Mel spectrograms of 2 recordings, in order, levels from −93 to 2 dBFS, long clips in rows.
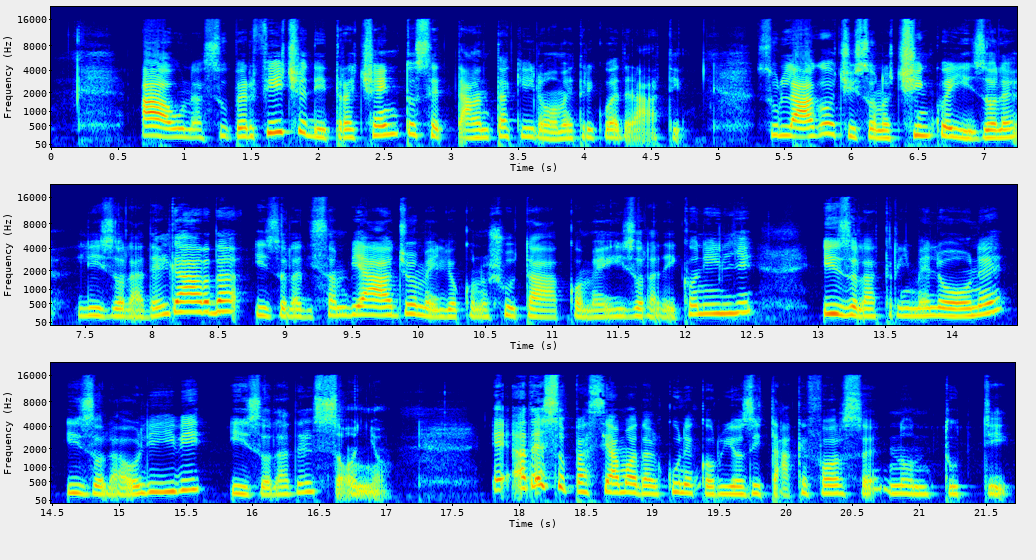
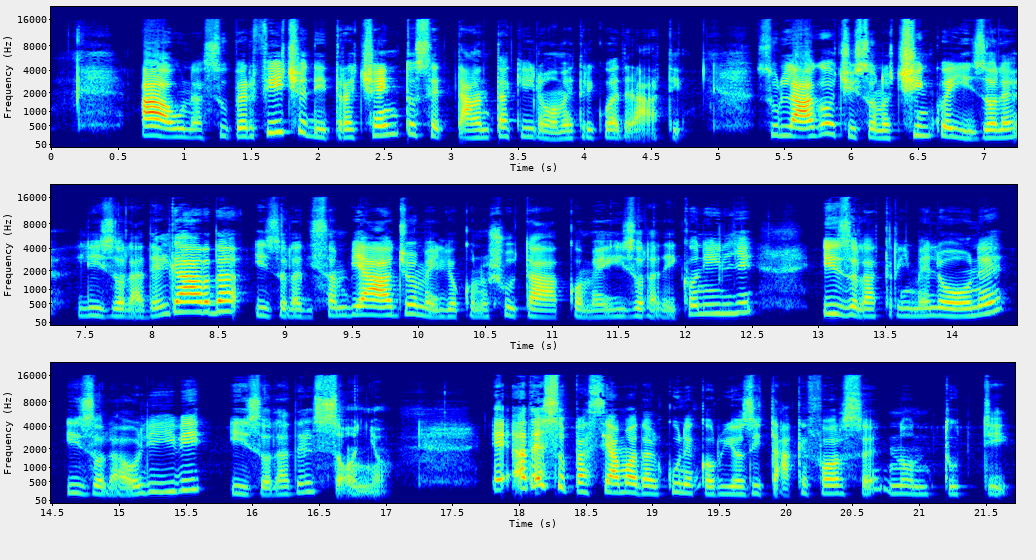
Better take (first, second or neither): first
